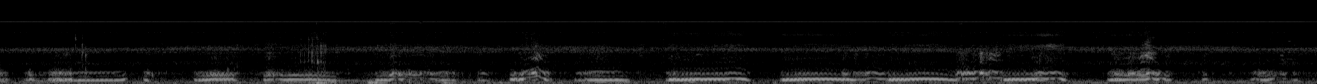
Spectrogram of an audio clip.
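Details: Six one-month-old red wolf pups at dinner as a parent brings food, live webcam at the Wolf Conservation Center; a run of repeated short tonal whines or squeals, about one per second, over steady background hum.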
